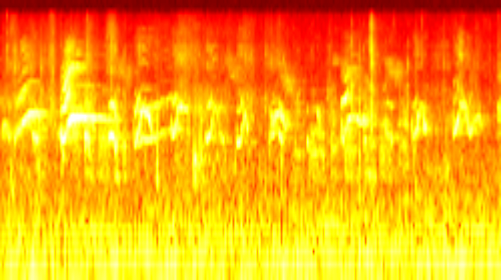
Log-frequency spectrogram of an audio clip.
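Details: Husky puppies whimpering against a noisy, hissy background, a string of thin, wavering whines repeated roughly every half second.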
